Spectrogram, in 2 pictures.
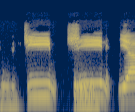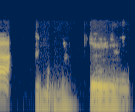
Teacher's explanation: জিভের মাঝখান সেই বরাবর উপরের তালু, একদম জিভের মধ্যখানটা উপরের তালুর সঙ্গে লাগিয়ে উচ্চারিত হবে জিম, শিন, ইয়া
